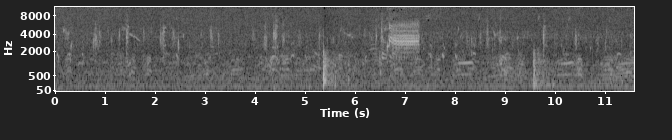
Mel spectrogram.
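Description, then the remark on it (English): At sunrise, geese honk repeatedly over a busy outdoor chorus of smaller birds, with a couple of sharp pops and a brief high-pitched burst breaking through; the calls are continuous. “I was really lucky the one day when I went out and got a cow and a dog and all these other little birds and geese coming up with the sun.”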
